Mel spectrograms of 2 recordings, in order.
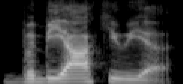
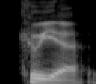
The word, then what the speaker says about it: Byakuya: Yeah, I'm pronouncing it. Byakuya, Yeah. Byakuya, Byakuya, Yakuya. Byakuya, Byakuya, Byakuya, Byakuya.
